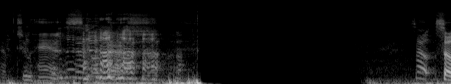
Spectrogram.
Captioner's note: all laugh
